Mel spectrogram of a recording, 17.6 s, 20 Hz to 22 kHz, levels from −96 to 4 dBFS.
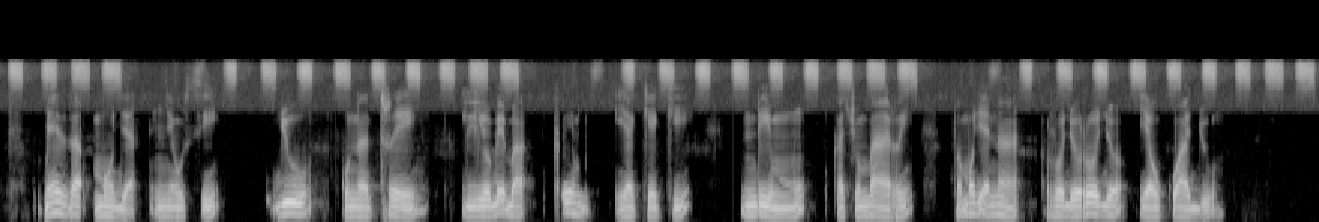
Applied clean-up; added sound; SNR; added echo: none; Insect; 1 dB; none.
